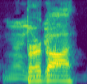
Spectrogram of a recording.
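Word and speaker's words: Burgaw: a brat lived all over until settling in burga did I pronounced that right yeah burga North Carolina he went to the University of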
